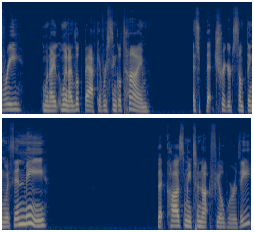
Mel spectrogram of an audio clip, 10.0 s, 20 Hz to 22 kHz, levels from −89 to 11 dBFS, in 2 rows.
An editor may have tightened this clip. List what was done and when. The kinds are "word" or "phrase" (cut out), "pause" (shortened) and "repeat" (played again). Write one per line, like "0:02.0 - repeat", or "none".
0:04.0 - phrase

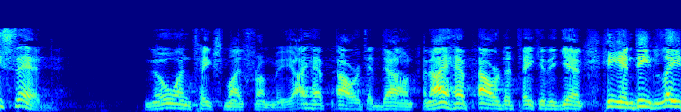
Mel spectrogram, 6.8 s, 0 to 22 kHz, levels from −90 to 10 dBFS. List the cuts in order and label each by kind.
0:02.4 - word
0:03.7 - word
0:04.2 - pause

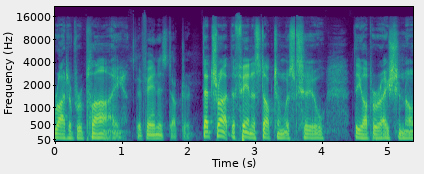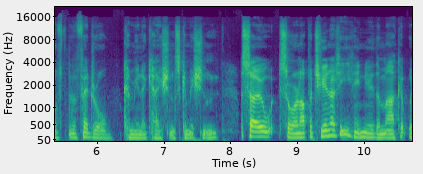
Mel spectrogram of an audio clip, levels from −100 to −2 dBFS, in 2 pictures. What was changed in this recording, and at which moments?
0:03.6 - word
0:08.7 - word

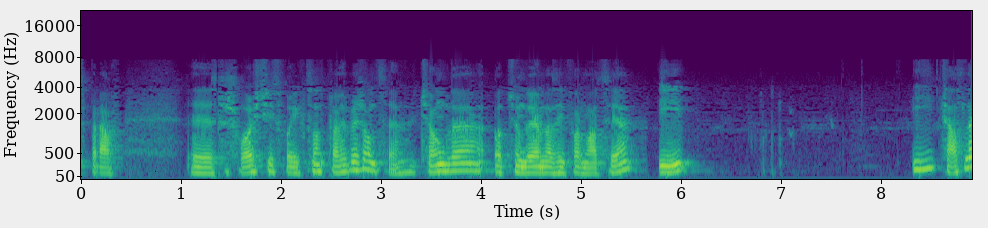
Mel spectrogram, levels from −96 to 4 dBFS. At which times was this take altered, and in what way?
0:01.3 - word
0:02.3 - phrase
0:05.7 - pause

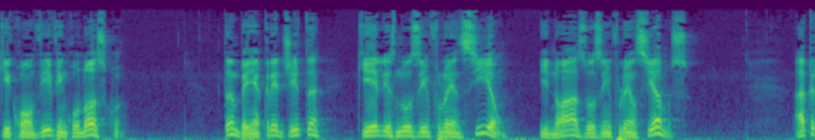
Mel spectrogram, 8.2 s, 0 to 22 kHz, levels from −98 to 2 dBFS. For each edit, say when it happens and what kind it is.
none

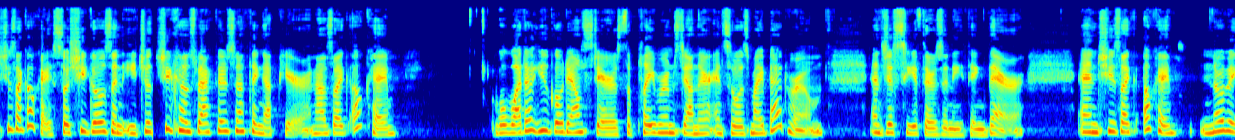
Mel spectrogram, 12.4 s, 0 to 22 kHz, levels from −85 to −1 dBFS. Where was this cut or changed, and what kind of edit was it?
0:01.5 - phrase

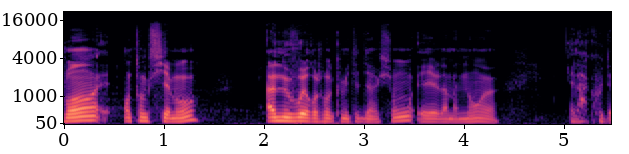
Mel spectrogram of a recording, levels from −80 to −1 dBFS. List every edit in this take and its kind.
none

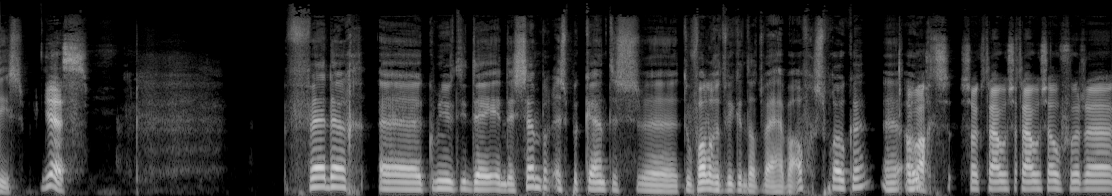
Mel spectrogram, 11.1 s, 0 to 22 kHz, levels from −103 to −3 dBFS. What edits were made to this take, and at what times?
0:10.1 - repeat

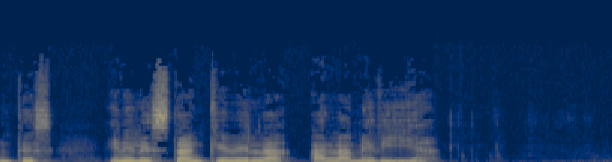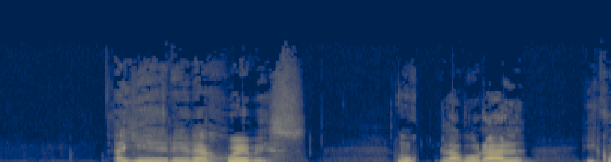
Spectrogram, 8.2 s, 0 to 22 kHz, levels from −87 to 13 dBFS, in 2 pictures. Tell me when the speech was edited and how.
0:06.8 - phrase

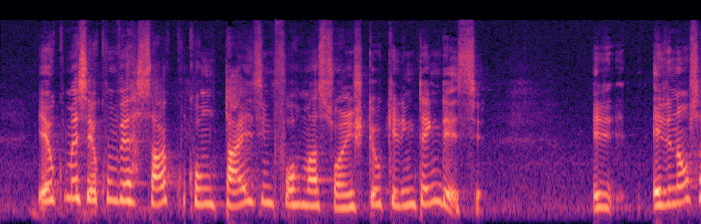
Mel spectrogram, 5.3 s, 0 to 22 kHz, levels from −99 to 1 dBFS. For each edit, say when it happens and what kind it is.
0:01.4 - word
0:02.9 - word

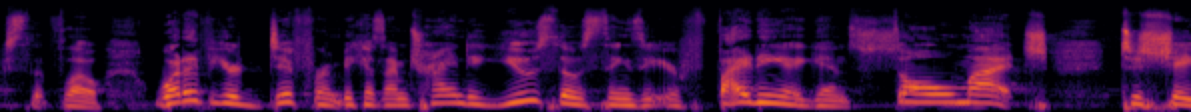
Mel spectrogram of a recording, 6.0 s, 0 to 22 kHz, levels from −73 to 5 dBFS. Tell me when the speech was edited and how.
none

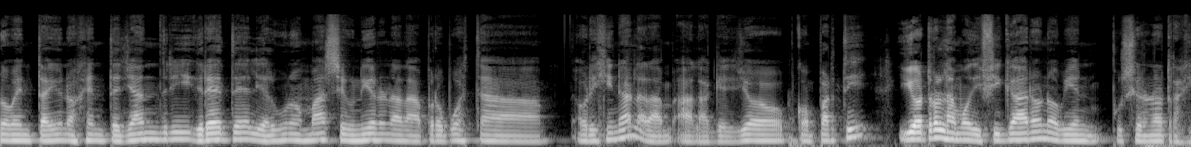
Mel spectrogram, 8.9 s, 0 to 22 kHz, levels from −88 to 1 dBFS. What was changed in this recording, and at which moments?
0:06.6 - pause

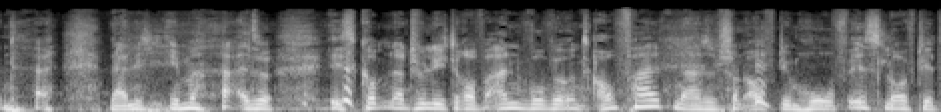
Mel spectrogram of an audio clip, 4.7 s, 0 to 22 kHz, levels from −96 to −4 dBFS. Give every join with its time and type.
0:03.0 - word
0:03.6 - word

